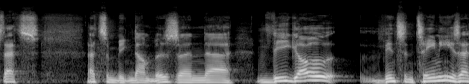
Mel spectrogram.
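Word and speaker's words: Vigo Visentini: And Vigo Vincentini, is that how we pronounce his name? You got to put more of a accent. Well, no, I'm actually pronouncing his name correctly. Vigo Vincentini.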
